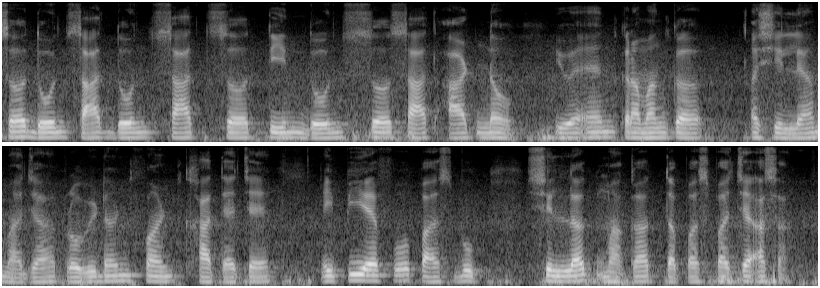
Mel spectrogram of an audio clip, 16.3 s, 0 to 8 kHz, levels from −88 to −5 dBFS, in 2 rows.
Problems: constant background noise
